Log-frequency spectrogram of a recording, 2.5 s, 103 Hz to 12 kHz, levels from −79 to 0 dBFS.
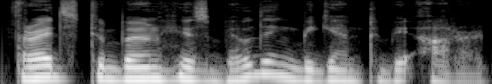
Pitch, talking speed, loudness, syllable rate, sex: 120 Hz, 220 wpm, -17 LUFS, 5.8 syllables/s, male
